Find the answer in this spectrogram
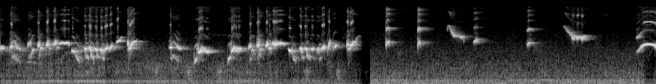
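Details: White-rumped shama singing fast, dense phrases of swooping whistles and harsh squawky notes, then sparser sharp downslurred notes after a brief break.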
